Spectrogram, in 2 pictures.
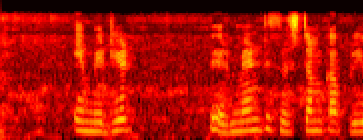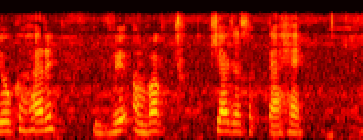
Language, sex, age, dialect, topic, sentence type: Hindi, female, 18-24, Kanauji Braj Bhasha, banking, statement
